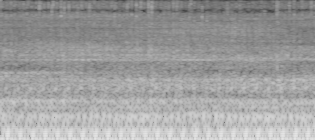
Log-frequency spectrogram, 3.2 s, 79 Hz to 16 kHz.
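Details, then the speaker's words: Restored 1972 Jeep CJ-5, rebuilt factory 304ci V8, 3-speed manual, double roller timing chain, electric fuel pump, about 500 miles since completion: deep, even idle pulsing about four times a second, no misses or ticks; normal healthy idle. "Go ahead and fire it up here. Doesn't get much better than that."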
